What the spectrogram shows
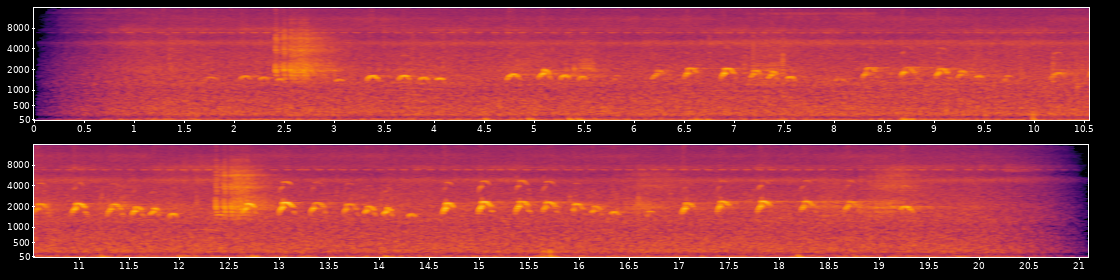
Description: Spizaetus ornatus, display flight song; S. America; Eastern Lowlands

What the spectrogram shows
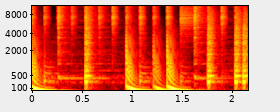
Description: evil beats 110

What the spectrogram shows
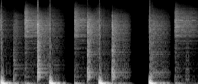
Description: dance floor tight 120, loops; 120bpm

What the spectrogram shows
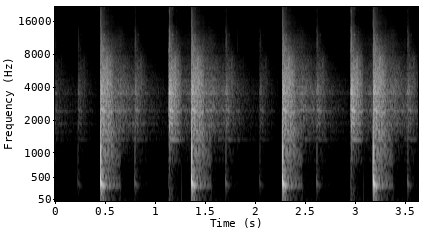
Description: Snare Loop, Dance Beats

